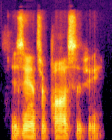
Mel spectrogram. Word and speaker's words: anthroposophy: Steiner had his own kind of esoteric Christianity, which was central to his anthroposophy. Well, that's how you pronounce it.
